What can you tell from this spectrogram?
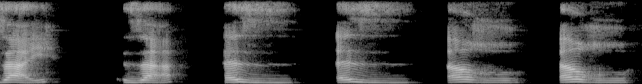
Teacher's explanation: you can see there is a high voice there's no breath flowing with it · there won't be a breath flowing with those letters there would be actually a loud sound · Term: jar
